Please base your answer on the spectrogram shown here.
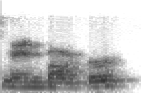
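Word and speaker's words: Mainbocher: Some people insist that it is pronounced Mainbacher, or more French, but it is actually pronounced Mainbacher.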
